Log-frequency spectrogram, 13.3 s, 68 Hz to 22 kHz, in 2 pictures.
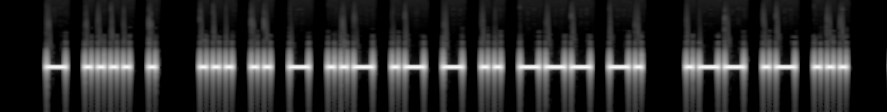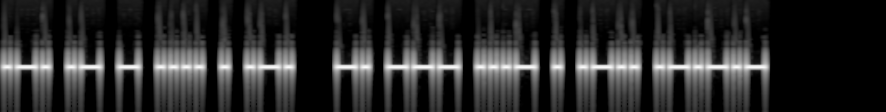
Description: Morse code, heard as a keyed tone, about 25 wpm, 700 Hz. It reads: THE SITUATION WAS RATHER NOVEL.
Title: Sentences from Top 1300 Words 25wpm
